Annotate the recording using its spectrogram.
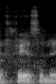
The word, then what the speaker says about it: Fiesole: Fiesole, And I used to pronounce it wrong until this artist came down to examine it. It's called it Fiesole or something, but so Fiesole is how she pronounced it.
